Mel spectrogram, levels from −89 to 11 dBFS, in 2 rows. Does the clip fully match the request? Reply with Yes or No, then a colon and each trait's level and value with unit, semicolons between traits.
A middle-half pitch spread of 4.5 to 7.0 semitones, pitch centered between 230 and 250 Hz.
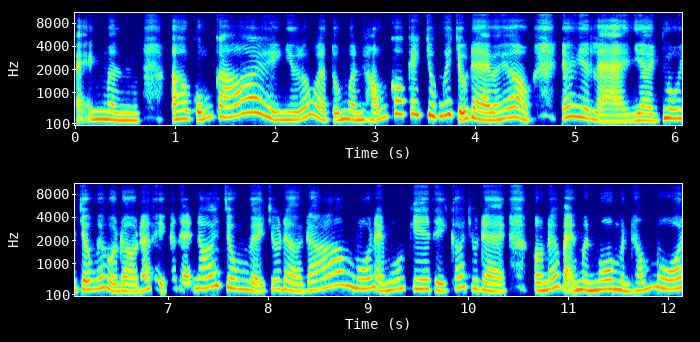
Yes: average, 5.0 semitones; high, 245 Hz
